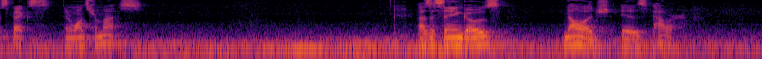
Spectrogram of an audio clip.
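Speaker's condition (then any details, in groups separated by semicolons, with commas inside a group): No condition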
